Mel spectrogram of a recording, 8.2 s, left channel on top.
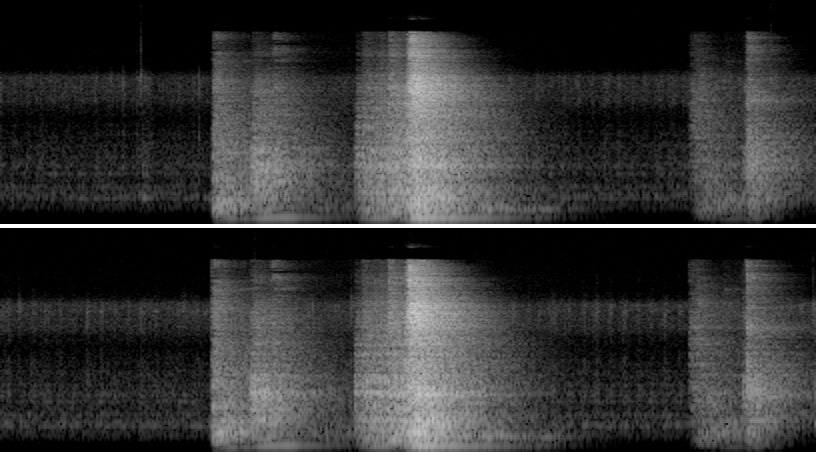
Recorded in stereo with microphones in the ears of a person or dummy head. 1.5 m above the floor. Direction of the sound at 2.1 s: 45° right (ahead or behind).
